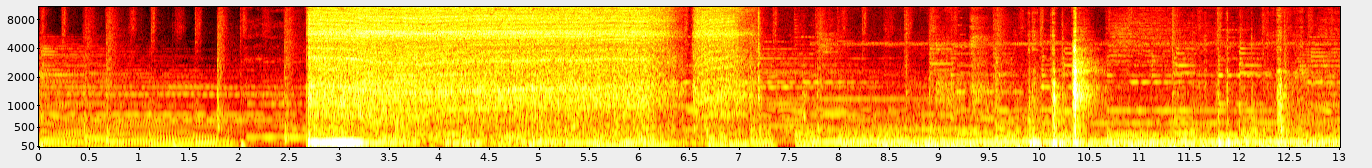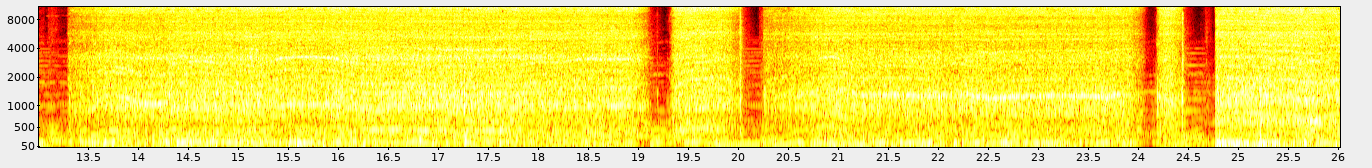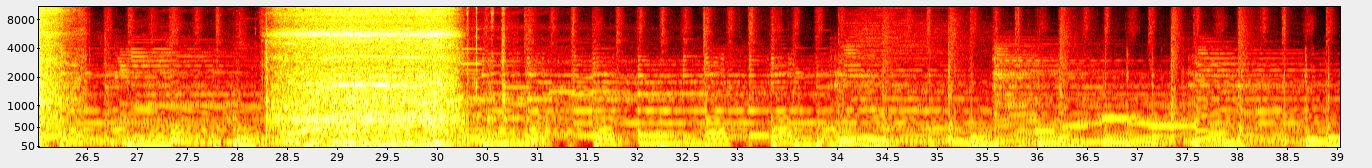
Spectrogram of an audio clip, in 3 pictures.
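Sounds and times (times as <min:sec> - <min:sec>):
background music: 0:00.0 - 0:39.0
power tool motor whining: 0:02.7 - 0:07.3, 0:13.3 - 0:26.5, 0:28.3 - 0:30.6.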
